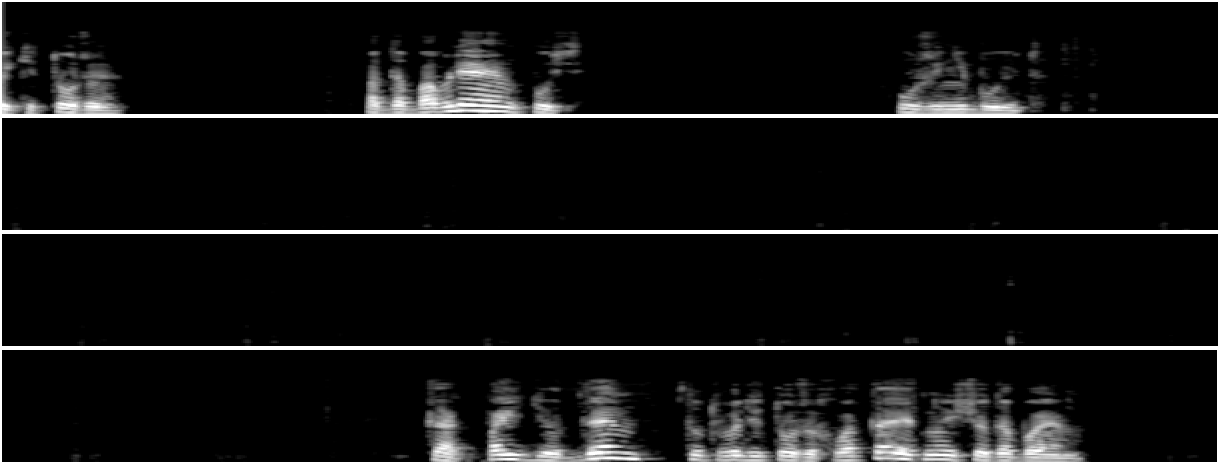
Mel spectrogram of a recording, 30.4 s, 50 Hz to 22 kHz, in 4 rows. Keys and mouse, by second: 2.3 click, 6.9 click, 7.9 click, 10.5 click, 12.9 click, 13.9 click, 15.2 click, 15.9 click, 17.0 click, 18.5 click, 20.2 click, 21.0 middle click, 23.4 click, 24.4 click, 26.2 middle click, 27.6 click, 28.6 click, 29.6 click.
